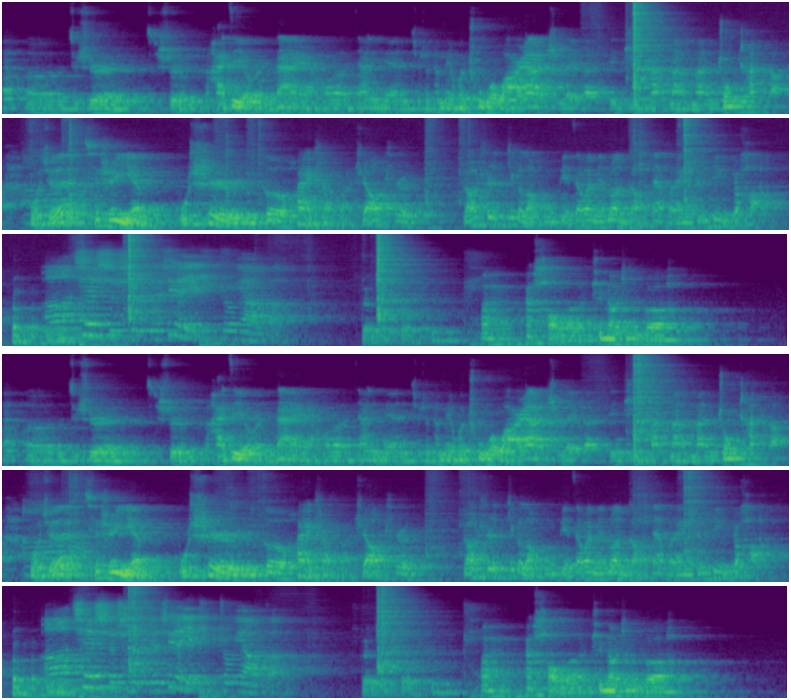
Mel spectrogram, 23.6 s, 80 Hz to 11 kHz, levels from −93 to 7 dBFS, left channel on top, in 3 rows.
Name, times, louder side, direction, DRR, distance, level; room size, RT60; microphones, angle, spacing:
voice 1, 0.0-9.3 9.6-12.0 12.5-15.5 15.8-16.4 19.3-20.3 20.5-22.5, right 1 dB, ahead, 1 dB, 2.0 m, -27 dB
sound 1, 5.8-7.2 8.0-8.9 9.9-11.0 11.5-12.9 13.4-15.0 15.3-15.4 15.7-17.6 18.0-19.6, left 4 dB, 45° left, 3.8 m, -35 dB
voice 2, 8.1-8.7 16.2-18.5 20.4-20.5, right 1 dB, 55° right, -3 dB, 2.9 m, -32 dB
12.0 x 11.0 x 8.1 m, 1.3 s
head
